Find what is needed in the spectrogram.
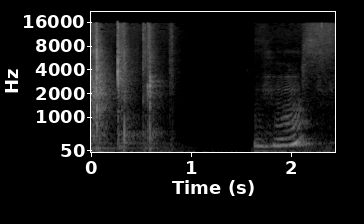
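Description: A deck of oracle cards shuffled by hand: a quick run of crisp papery clicks in the first second, then a moment of dead silence, and a brief bit of a woman's voice near the end.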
